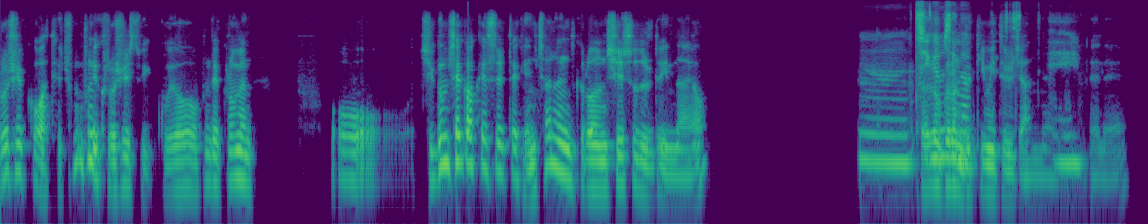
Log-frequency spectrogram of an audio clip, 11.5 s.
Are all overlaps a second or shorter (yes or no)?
no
